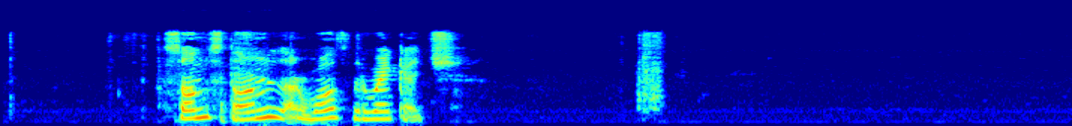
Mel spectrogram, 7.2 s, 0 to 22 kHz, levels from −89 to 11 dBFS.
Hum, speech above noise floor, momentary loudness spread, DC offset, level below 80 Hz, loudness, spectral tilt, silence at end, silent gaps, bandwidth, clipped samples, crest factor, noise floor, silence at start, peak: none; 54 dB; 20 LU; under 0.1%; -72 dBFS; -21 LUFS; -3 dB/octave; 2.75 s; none; 8.2 kHz; under 0.1%; 20 dB; -74 dBFS; 1.1 s; -4 dBFS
